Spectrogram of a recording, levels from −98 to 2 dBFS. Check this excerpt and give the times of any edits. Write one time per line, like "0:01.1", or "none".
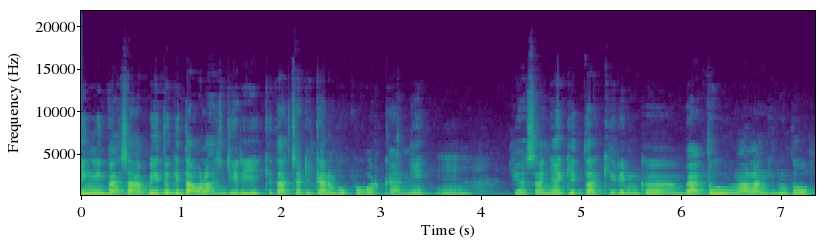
none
